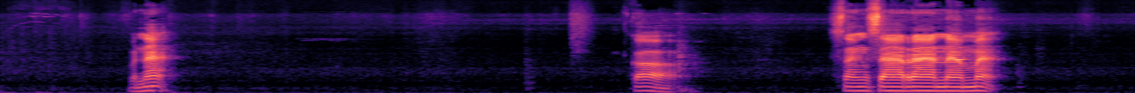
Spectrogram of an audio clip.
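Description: A man chants slowly into a microphone, in long drawn-out phrases with pauses between them.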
